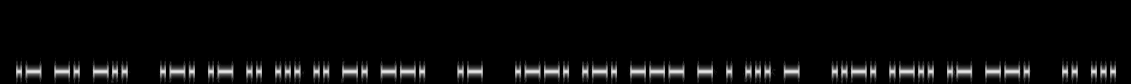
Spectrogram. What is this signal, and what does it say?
Morse code, heard as a keyed tone, about 25 wpm, 600 Hz. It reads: AND RAISING A PROTEST FLAG IS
